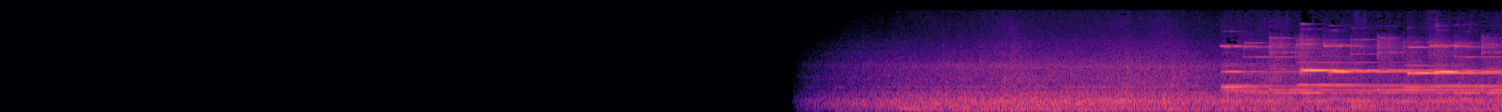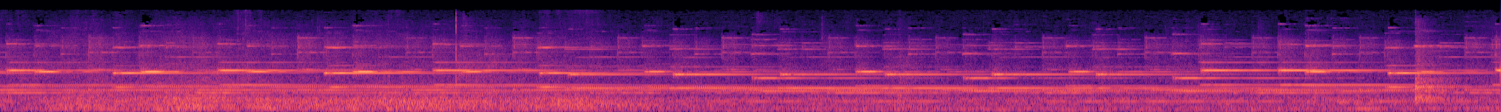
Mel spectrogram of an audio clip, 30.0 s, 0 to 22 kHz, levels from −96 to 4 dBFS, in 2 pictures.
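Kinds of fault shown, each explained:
No technical fault can be heard in the audio. There is nothing to list under any kind.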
